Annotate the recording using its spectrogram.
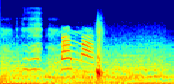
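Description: Cartoon sound effects over steady background music: a short, high, falling cry about a second in, followed at once by a sharp click.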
